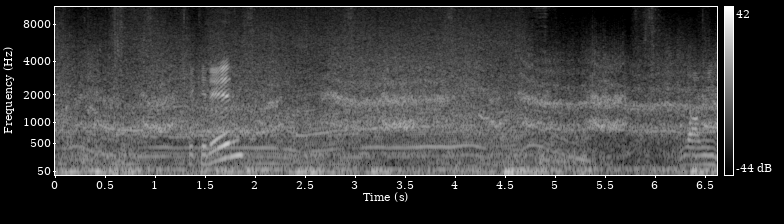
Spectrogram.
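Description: Tires squeal and skid as a car drifts with a long e-brake pull in Forza Horizon 3, with a steady engine drone underneath and someone talking briefly over it.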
